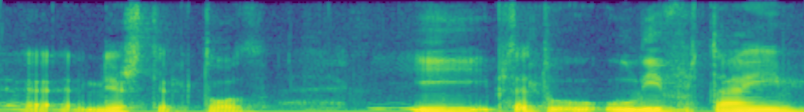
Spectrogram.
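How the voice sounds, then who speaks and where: With audible room echo, a man talks very slowly. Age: 70s. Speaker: photographer. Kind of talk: interview. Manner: halting, with many repetitions and fillers.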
